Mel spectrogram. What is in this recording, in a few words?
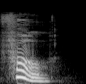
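"full", British English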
